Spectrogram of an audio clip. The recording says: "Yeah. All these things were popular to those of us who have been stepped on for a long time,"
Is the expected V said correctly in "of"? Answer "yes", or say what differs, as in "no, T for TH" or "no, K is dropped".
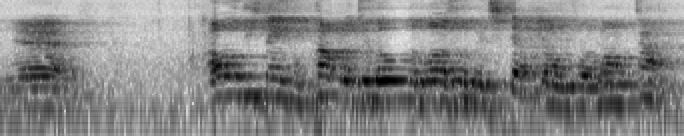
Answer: no, B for V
